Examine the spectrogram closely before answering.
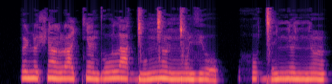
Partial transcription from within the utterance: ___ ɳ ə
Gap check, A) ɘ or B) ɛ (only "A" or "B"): A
